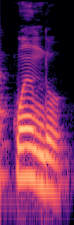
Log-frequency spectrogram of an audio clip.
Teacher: Eu fiquei com o som de duas vogais, do A com o U. Só que esse A, vocês estão vendo que ele está nasalizado, né? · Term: ditongo nasal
